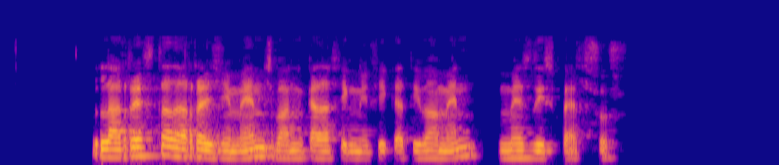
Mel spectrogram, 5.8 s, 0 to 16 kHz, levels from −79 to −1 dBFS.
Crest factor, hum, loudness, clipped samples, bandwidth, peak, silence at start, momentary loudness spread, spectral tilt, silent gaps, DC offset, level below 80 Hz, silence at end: 20 dB; none; -22 LUFS; under 0.1%; 7.6 kHz; -4 dBFS; 0.7 s; 11 LU; -7 dB/octave; 3.63-3.71 s; under 0.1%; -64 dBFS; 1.25 s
